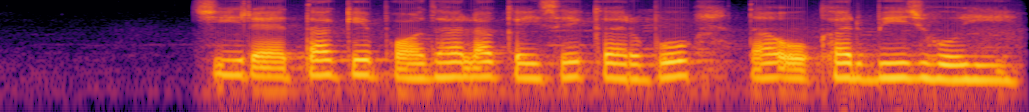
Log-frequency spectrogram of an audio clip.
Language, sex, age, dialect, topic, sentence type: Chhattisgarhi, male, 18-24, Western/Budati/Khatahi, agriculture, question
